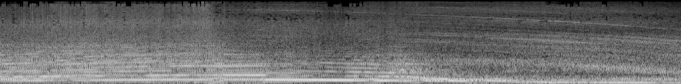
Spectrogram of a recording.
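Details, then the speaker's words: C8 Corvette Stingray V8 at wide-open throttle on a chassis dyno, fitted with headers and Lingenfelter/Corsa Extreme S axle-back, untuned ECU: strong, clean climb through the revs with no misses, knocks or rattles; healthy, just over 450 wheel horsepower versus 426 stock. "That sounded healthy. Yeah, we're good. It's like just over 450 wheel."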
